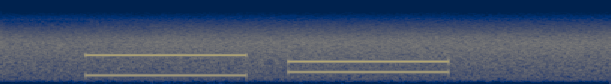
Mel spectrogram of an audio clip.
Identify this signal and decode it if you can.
Aircraft SELCAL, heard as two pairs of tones, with radio static. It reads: DS-GP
